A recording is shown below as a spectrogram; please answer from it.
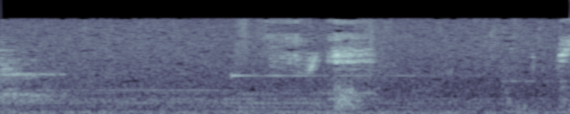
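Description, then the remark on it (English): Steady video game rain that burns the player hisses in a dense, continuous wash, with a few brief brighter blips and chirps cutting through near the middle and end. “back to, you know, getting burnt up by this bastard rain.”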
